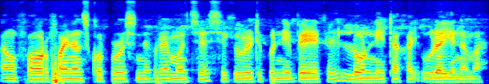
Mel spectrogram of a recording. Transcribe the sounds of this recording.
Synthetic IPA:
aŋpʰaɾpʰajnanskɔɾpoɾesɔnːepʰɾajmansesekjuɾiʈipɯɾnibeɾekʰajlonːitʰakʰajʔuɾajɯnama

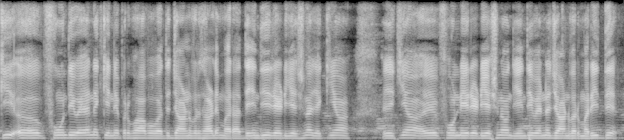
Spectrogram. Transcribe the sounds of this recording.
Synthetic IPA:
kipʰoːnd̪iːʋəjaːneːkɪnẽːpɾəbʱaːʋʋət̪eːd͡ʒaːnʋəɾsaːɽeːməɾaːd̪eːɪ̃nd̪iːɾeːɖieːʃənaːd͡ʒeːkɪãː | eːkɪjãːpʰoːnːeːɾeːɖieːʃənãːnd̪iɪnd̪iːʋəeːnẽːd͡ʒaːnʋəɾməɾiːd̪eː

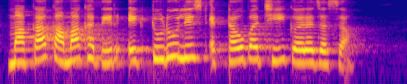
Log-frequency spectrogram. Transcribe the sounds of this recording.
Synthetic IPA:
makakamakʰat̪iːɾekʈuɽulisʈɛk̚ʈawpat͡ɕiːkəɾət͡səsa̰

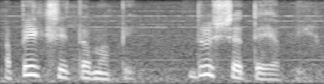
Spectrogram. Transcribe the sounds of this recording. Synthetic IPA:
ɐpeːkʂit̪ɐmɐpi | d̪ɾuʃjɐt̪eːɐpi

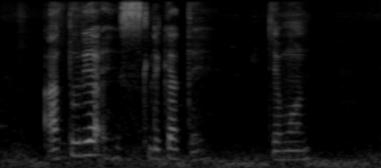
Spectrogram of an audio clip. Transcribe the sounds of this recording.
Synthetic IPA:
a̰t̪uɾijaʔɦislikat̪ɛ | d͡ʒɛmɔn

